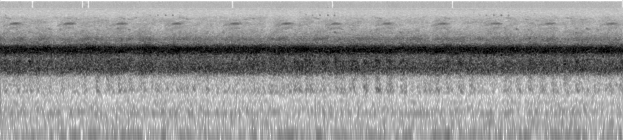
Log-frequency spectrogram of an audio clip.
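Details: Full-moon night at a flooded rice field before planting, where a great chorus of frogs produces a continuous mass of overlapping croaking trills, dense and unvarying, without other distinct sounds.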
